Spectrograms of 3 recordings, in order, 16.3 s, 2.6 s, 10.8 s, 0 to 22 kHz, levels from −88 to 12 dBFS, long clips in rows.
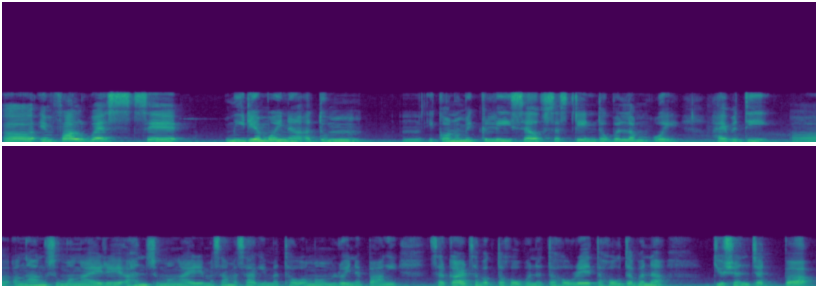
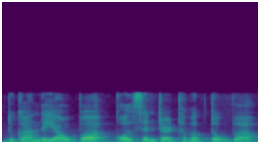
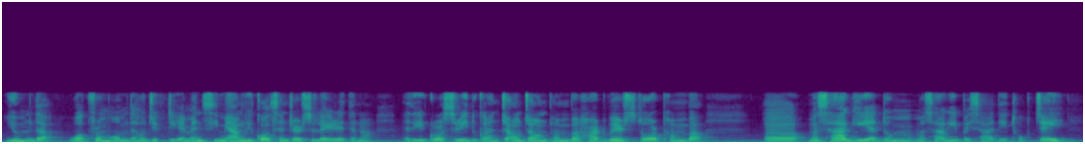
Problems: background sounds at intervals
